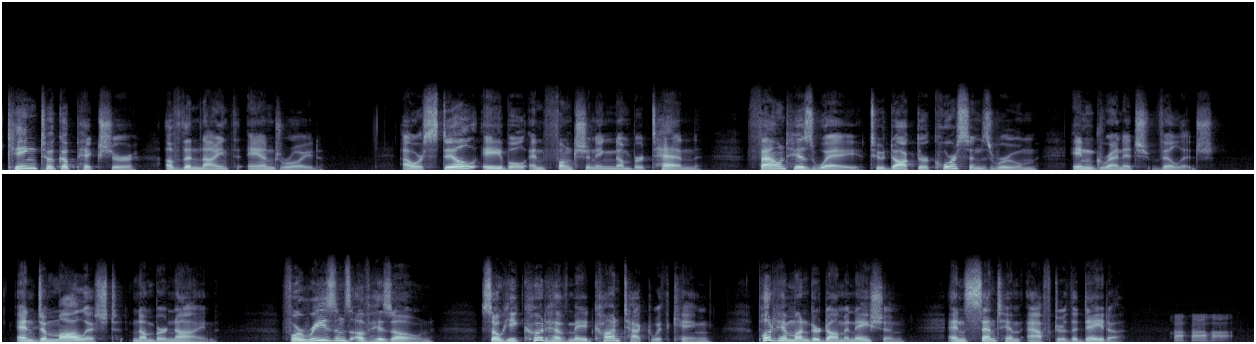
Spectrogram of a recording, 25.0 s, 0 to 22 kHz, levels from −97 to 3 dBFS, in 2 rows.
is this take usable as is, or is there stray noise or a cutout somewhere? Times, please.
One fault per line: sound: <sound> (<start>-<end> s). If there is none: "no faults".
sound: laugh (24.2-24.9 s)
